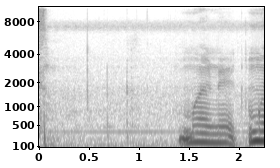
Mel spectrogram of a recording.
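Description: A faint steady high-pitched whine over quiet room noise, after a click at the start. A person's voice starts about a second and a half in.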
